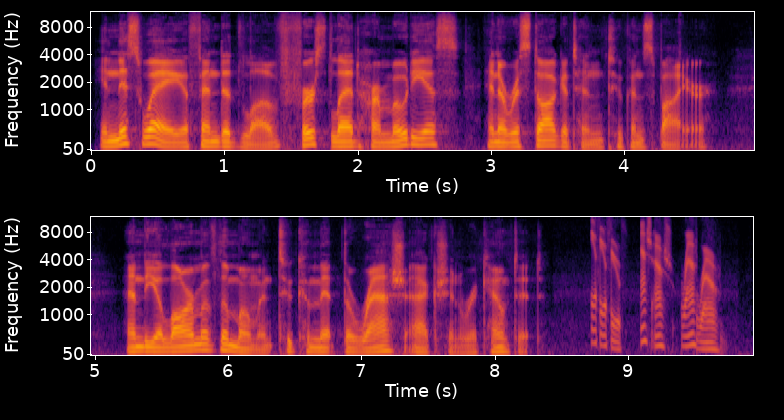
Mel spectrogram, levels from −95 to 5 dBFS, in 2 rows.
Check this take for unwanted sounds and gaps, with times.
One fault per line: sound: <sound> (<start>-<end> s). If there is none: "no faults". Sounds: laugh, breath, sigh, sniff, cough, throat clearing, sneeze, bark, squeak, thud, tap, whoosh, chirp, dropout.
sound: chirp (8.7-9.8 s)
